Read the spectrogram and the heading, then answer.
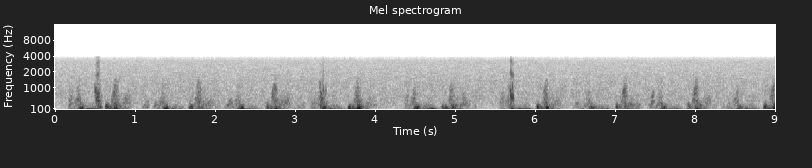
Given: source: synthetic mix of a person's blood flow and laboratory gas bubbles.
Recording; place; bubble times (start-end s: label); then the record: Doppler ultrasound of blood flow; precordium
0.48-0.60 s: bubbles
3.28-3.42 s: bubbles
5.66-5.76 s: bubbles
From the record:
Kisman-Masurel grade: 122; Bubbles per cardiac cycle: 1 to 2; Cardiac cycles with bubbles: 10 to 50%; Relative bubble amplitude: moderate (0.250 to 0.450); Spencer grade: 2 (many but less than half of the cardiac periods contain bubble signals, singularly or in groups); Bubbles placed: only in the low amplitude regions of the cardiac cycle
